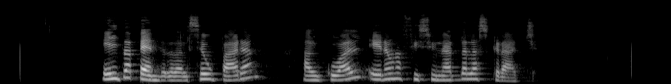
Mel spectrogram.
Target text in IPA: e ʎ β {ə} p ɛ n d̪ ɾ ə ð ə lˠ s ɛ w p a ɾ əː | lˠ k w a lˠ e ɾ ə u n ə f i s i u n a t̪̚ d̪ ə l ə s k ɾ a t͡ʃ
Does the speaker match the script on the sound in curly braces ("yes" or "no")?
no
